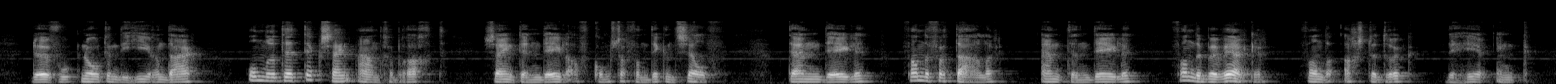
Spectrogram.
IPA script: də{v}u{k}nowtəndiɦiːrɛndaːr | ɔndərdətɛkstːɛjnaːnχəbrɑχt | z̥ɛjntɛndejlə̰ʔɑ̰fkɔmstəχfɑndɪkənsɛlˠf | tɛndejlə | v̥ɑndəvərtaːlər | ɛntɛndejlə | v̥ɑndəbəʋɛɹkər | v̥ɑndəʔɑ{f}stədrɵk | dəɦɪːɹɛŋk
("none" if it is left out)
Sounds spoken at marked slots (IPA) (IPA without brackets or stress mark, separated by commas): v, t, χ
